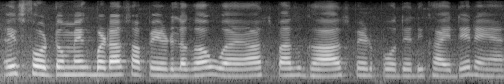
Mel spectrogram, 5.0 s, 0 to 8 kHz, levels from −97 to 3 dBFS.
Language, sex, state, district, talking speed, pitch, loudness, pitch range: Hindi, female, Haryana, Rohtak, 215 wpm, 215 Hz, -17 LUFS, 200-230 Hz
